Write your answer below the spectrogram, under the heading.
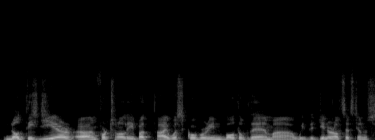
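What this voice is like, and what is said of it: Spanish accent. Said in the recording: “I'm originally from Spain, as you can hear by my accent.”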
